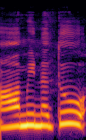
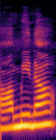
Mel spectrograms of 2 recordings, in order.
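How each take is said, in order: First: The name ends with a t sound and a vowel. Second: The name ends on a long a vowel. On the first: This is the full written form with the case ending. "ஆமினத்து அப்படின்லாம் கேட்க மாட்டாங்க" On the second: This is the everyday spoken form. "ஆமினா அப்படின்னு தான் கூப்பிடுவாங்க"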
